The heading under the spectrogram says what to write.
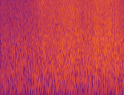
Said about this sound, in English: Suwamish Beach. One of the best surfing spots in Southern California, and a kind of paradise. Perfect clear water below palm-topped cliffs.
